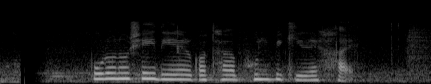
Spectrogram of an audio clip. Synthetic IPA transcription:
puɾonoʃejd̪ineɾkɔt̪ʰabʱulbikiɾehae

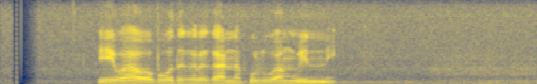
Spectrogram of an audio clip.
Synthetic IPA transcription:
eːʋaːʋəboːd̪əkəɾəɡanːəpuluʋaŋʋenːḛ

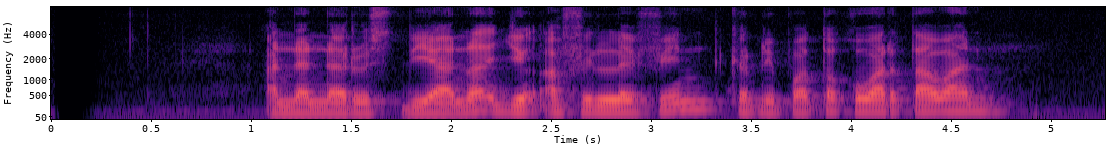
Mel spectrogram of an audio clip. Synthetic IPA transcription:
ʔa̰ndandaɾusdianad͡ʒɨŋʔa̰filːɛfinkɨrdipɔt̪ɔkəwart̪awan

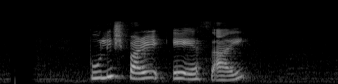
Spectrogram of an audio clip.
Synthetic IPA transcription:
puliʃfaɾeɾeesaj

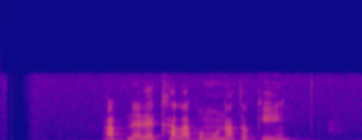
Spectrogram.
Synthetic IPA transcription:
apneɾekʰalakomunat̪oki

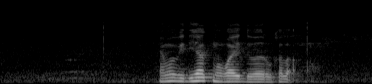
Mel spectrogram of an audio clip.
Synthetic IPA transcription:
hæməʋid̪iɦakməʋaid̪ʋəɾukəla̰

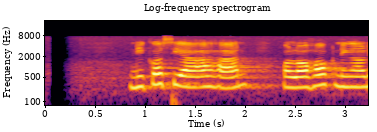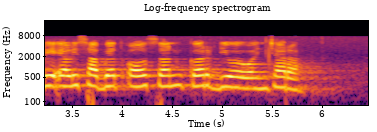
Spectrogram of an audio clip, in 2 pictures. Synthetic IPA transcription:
nikosiaːɦanɔlɔɦɔk̚niŋalielisabɛt̪ɔlsɔnkɨrdiwawaɲt͡ʃaɾa

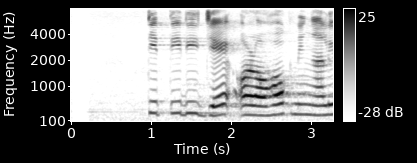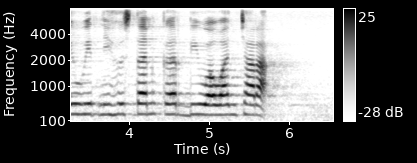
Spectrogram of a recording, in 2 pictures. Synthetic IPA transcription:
t̪it̪idid͡ʒɛɔlɔɦɔk̚niŋaliwit̪̚niɦust̪ankɨrdiwawaɲt͡ʃaɾa̰

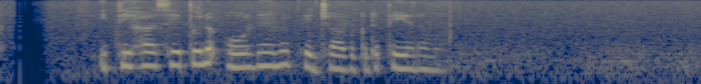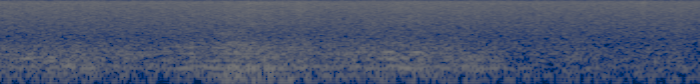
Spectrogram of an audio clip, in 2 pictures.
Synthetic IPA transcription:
it̪iɦaːsijet̪uləʔoːnejməprəd͡ʒaːʋəkəʈət̪ijenɐmɐ

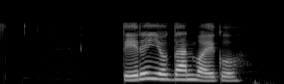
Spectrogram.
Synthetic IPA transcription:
d̪̥ʱeɾʌjjoɡ̚d̪anbʱʌeko

